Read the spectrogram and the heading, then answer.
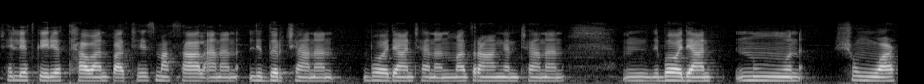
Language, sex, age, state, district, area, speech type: Kashmiri, female, 18-30, Jammu and Kashmir, Anantnag, rural, spontaneous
